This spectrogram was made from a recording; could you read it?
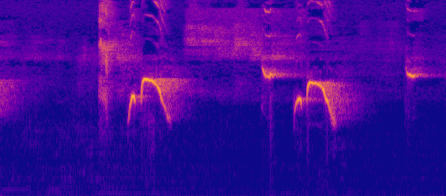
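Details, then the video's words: Sooty-headed bulbul challenging rivals with lively, loud phrases: a short rising note then an arched, slurred whistle falling away, repeated twice before a brief closing note. "Suara burung kutilang gacor memanggil lawan"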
